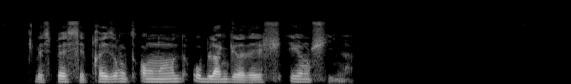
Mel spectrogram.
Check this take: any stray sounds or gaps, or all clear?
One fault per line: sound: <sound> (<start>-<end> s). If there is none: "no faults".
no faults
